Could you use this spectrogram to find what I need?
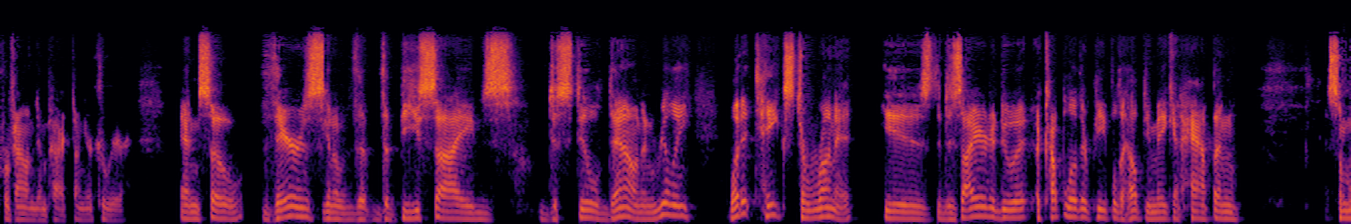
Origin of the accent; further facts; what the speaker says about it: United States; even as an American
